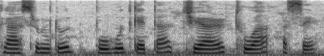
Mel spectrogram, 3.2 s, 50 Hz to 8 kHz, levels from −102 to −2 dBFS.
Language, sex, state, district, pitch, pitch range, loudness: Assamese, female, Assam, Kamrup Metropolitan, 225 Hz, 215-235 Hz, -16 LUFS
